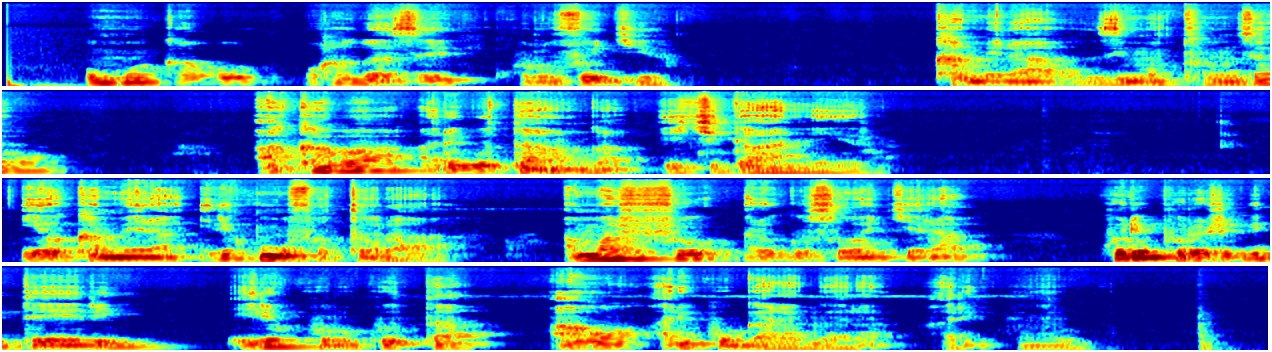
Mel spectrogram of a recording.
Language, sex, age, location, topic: Kinyarwanda, male, 18-24, Huye, health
